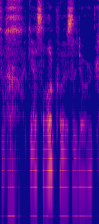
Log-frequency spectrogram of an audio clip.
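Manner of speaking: soft put-upon groan; mock weary resignation; reluctant grumble. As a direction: grudgingly give in with an "ugh". Voices Mel's reluctant grumble.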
